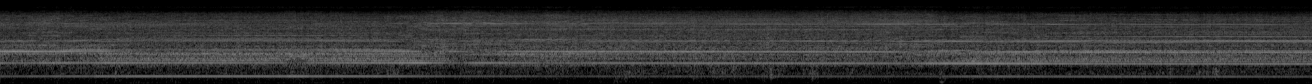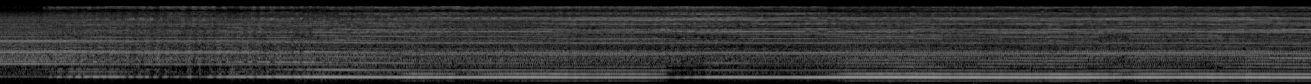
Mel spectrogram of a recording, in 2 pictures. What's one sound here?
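A small rotary tool whines steadily at high speed, its pitch shifting a little partway through.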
